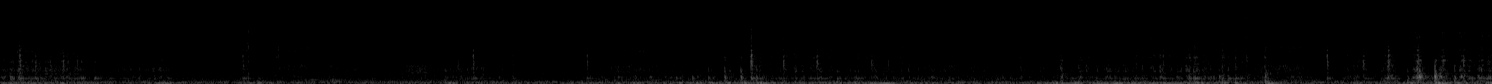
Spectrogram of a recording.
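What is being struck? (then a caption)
Drawing paper with a mechanical pencil. A mechanical pencil rubs and scratches shading strokes across a flat sheet of white drawing paper. The result is a quiet, continuous rasping with a dull, low-heavy tone and occasional brief, sharper scratch ticks.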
